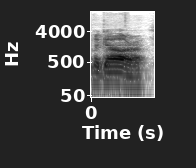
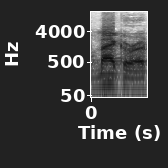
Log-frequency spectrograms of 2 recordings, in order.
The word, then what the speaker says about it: Megara: She does remind me a little bit of, speaking of Hercules again, she reminds me a touch of Megara. Or Megara, to pronounce it correctly.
